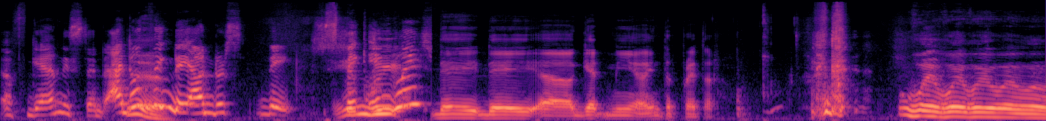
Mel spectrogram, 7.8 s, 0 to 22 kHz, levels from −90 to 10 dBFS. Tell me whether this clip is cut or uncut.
cut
